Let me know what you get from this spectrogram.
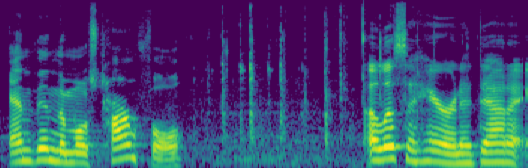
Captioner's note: sounds of keyboard typing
